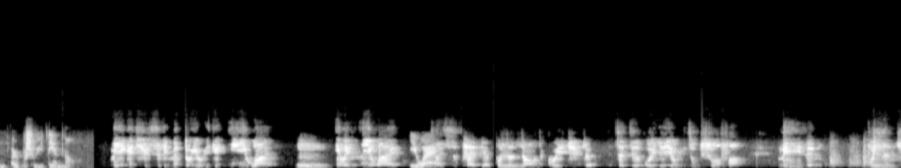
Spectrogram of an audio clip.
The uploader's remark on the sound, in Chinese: 地點：臺灣藝術大學音樂系2010琴房。越洋電話訪談時間：2020年6月12、18日下午。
